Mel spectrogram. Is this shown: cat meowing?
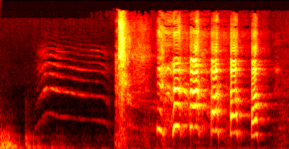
yes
